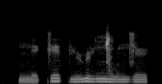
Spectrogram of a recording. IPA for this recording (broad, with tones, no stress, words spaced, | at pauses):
n̪e˩ke˥ py˩˥ɳy˩˥ ŋ͡ǀu˧nzø˧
